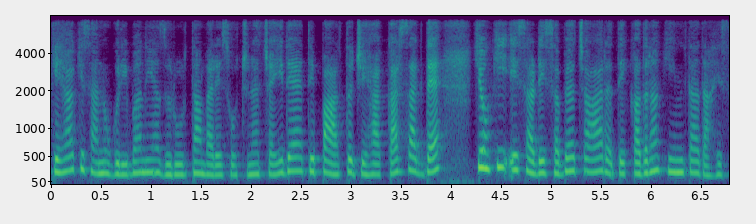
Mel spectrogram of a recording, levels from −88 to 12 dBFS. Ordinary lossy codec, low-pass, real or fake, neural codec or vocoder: none; 7.2 kHz; fake; codec, 24 kHz, 0.9 kbps, DualCodec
